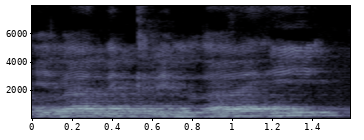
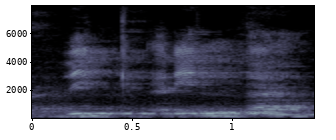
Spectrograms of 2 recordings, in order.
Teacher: ila panjang 2 harakat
